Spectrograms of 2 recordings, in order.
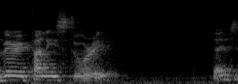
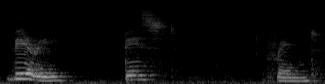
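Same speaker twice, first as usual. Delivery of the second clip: put-on reading to children; 4 semitones higher, 5 dB louder than usual. Ending the story for Rocky, slowing and softening. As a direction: rhyme slowing and softening to a tender close. Reading rhyming picture book aloud.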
